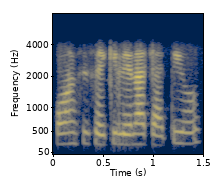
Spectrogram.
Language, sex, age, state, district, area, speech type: Hindi, female, 18-30, Uttar Pradesh, Prayagraj, rural, conversation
